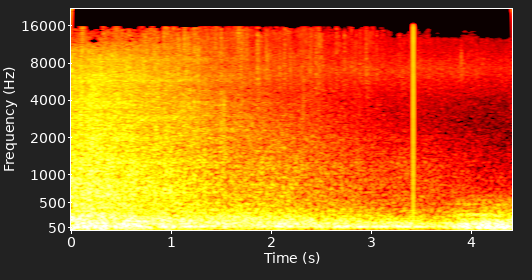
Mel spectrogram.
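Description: A designed fireball explosion sound effect: a whooshing swell that bursts at the start, then a deep rumble that slowly dies away, with a single sharp click about three and a half seconds in.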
